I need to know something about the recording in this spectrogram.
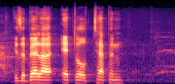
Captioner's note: graduates cheering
